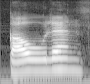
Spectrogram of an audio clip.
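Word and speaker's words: قَوْلًا: Here there is Zabar before Vaw Sakin, this is Vowleen, and Vowleen we pronounce without stretching or without sudden pausing. And here Lam Do Zabarlan is Tanween. We recite like this: Qawlan, do not stretch or do not suddenly pause.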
